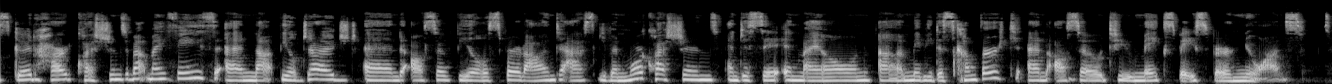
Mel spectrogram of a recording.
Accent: Denver, Colorado, United States; I'm from Denver, Colorado.

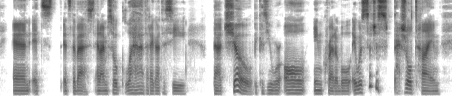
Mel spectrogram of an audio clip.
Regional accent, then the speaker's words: Cleveland, Ohio, United States; I was in New York and I was from Cleveland.

